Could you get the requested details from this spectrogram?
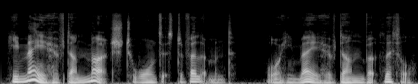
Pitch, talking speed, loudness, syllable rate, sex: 100 Hz, 215 wpm, -19 LUFS, 5.3 syllables/s, male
